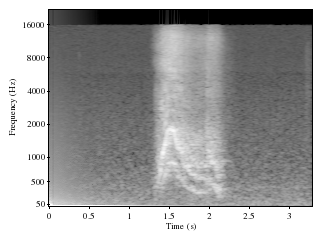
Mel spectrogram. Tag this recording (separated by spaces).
clothes coat jacket undress unzip zip zipper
